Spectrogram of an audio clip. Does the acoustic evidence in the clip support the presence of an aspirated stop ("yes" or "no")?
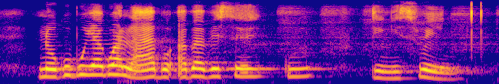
no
